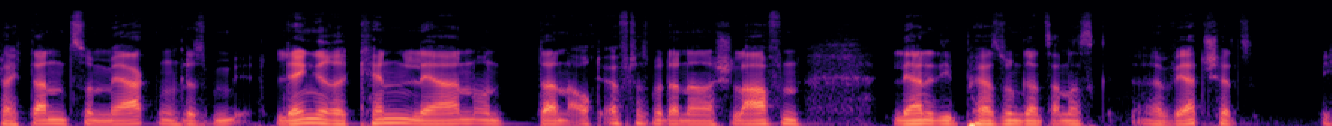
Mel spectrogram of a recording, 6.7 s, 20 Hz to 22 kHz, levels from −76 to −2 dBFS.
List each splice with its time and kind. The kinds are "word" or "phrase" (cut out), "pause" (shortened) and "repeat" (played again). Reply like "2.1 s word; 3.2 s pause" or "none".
0.9 s phrase; 1.3 s pause; 3.0 s word; 4.4 s word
